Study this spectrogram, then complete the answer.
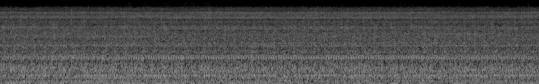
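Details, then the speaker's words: Audi Q5 turbo after a misfire and EPC light repair with new injector, spark plugs and ignition coils. Steady, even idle with a smooth hum and no stumbles; no more misfires. "so it's running I don't have any misfires"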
